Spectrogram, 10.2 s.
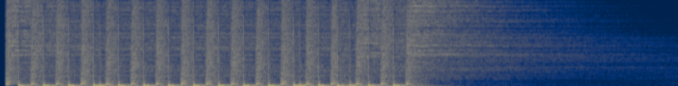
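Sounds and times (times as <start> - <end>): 
drum: 0.1 - 7.0.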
